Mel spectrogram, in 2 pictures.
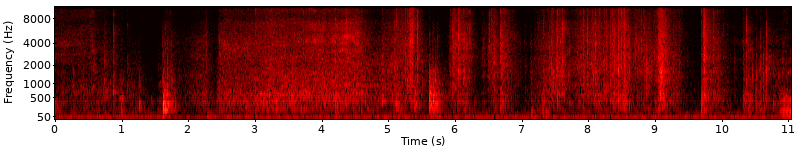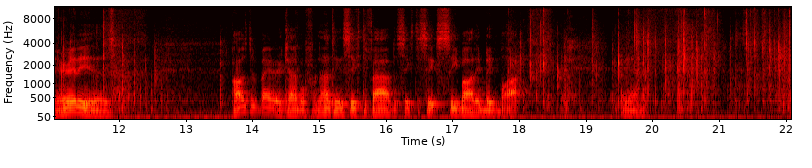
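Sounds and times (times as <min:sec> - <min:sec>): packaging crinkling and tearing: 0:02.7 - 0:12.7, 0:17.8 - 0:22.0
crackles: 0:17.8 - 0:22.0.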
